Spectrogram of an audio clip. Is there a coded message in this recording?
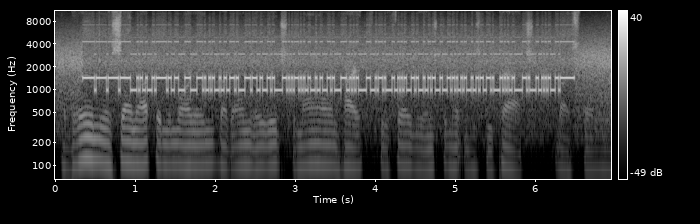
Yes: RTTY (50 baud, 450 Hz shift) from 0.3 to 6.5 s, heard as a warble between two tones, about 1210 Hz centre, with radio static and speech in English. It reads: WOOD COUNTYS NORTHERN AND WESTERN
